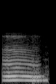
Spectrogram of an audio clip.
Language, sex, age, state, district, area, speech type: Tamil, male, 30-45, Tamil Nadu, Tenkasi, rural, conversation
